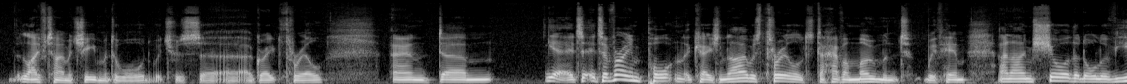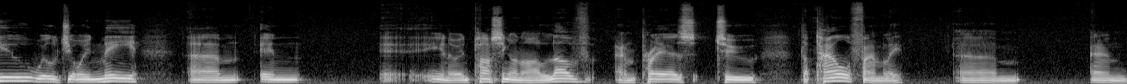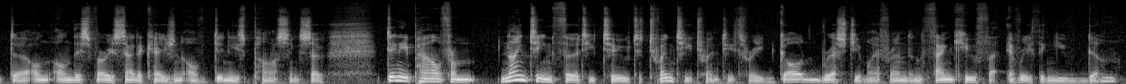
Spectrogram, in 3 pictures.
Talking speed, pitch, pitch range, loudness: 155 wpm, 110 Hz, 95-125 Hz, -15 LUFS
